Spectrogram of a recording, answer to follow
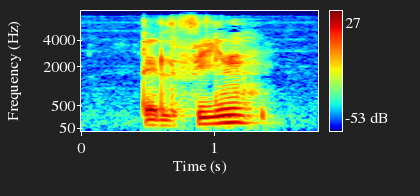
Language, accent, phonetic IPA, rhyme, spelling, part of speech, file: German, Austria, [dɛlˈfiːn], -iːn, Delfin, noun, De-at-Delfin.ogg
- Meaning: alternative spelling of Delphin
